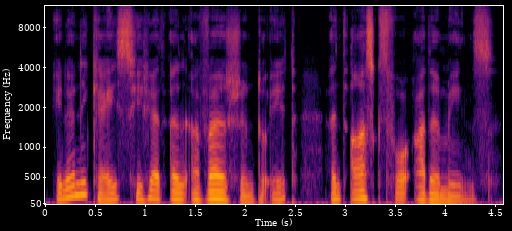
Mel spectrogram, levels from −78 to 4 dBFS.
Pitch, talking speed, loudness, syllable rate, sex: 120 Hz, 185 wpm, -19 LUFS, 4.9 syllables/s, male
